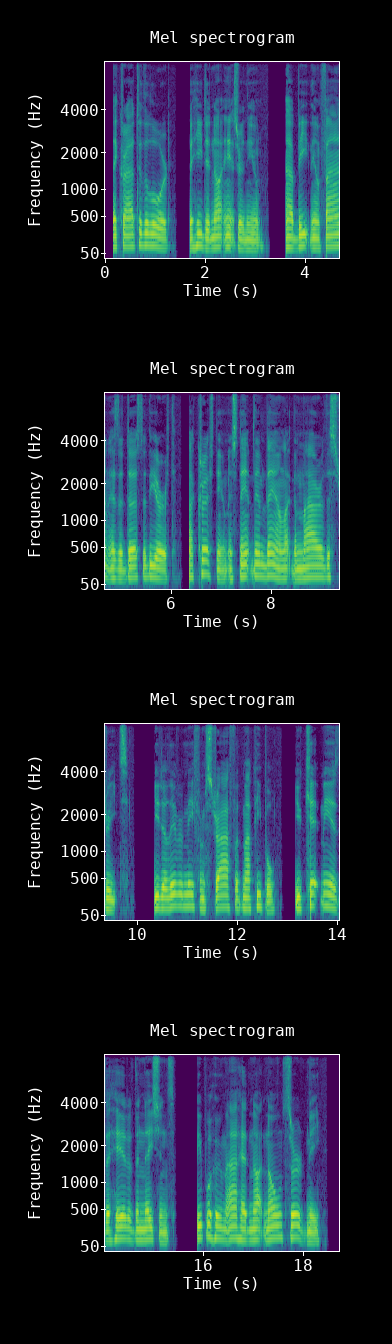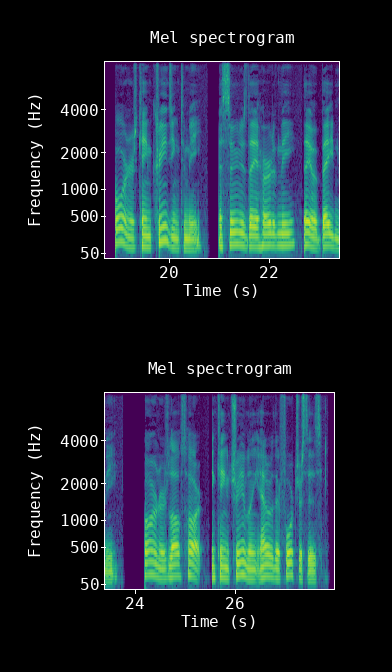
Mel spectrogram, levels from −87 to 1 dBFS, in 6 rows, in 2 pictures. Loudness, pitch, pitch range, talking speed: -16 LUFS, 120 Hz, 105-130 Hz, 180 wpm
